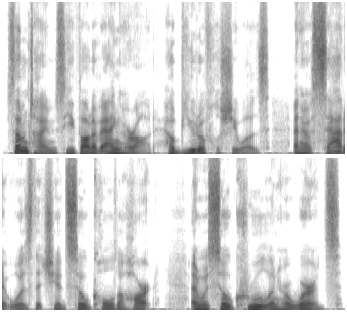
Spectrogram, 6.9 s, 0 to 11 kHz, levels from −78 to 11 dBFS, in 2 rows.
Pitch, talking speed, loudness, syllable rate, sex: 130 Hz, 245 wpm, -21 LUFS, 5.8 syllables/s, male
